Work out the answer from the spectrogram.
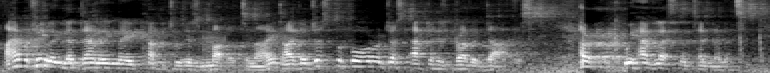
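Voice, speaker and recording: A man playing a calm, commanding crime-fighter hero in a live old-time radio drama, crisp and dramatic. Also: medium pitch, a little fast, a little hiss or hum, close to an everyday voice. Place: large convention hall, live stage. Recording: echoey hall with long reverb.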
